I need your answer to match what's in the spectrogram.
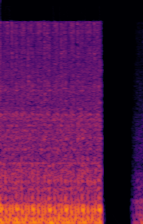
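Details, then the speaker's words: Petrol engine idling with a low, lumpy pulse, no squeal or chirp; the squeak once suspected to be main or rod bearings was just the drive belt, quiet again after belt dressing. Engine has two dead cylinders, the PCM was later found fried. "but the squeak was just the belt. Um, put a little belt dressing aka lube on it. And it's quiet again."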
